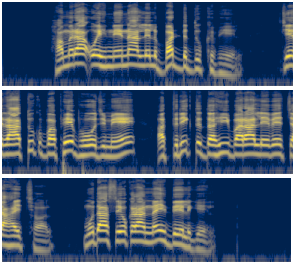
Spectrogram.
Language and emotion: Maithili, sad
